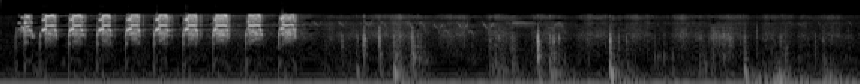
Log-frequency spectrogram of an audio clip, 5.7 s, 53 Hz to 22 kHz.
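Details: Morning on 19 April at the Loch Garten Osprey nest, during intrusions. Nine quick, high whistled pips open the recording, followed by rustling and clattering sounds at the nest.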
